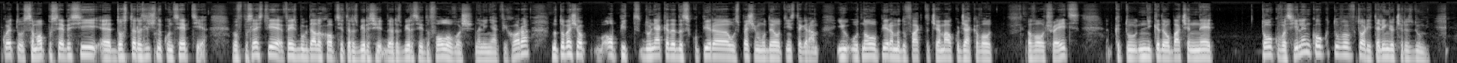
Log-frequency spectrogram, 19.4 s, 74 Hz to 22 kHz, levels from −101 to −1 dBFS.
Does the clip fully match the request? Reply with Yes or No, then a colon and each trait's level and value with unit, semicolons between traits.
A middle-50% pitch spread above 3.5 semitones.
No: average, 3.2 semitones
